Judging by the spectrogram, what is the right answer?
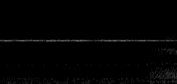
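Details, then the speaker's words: Sony La Scala TC-S1 cassette deck playing a 3 kHz speed test tone: high steady tone with quick pitch wavering; belts look fine, owner suspects dirty pinch rollers; tape flutter. "now if it's lower than that then you need to adjust the speed up and if it's higher than that you adjust the speed down but what we get is a fluttering if you listen again"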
